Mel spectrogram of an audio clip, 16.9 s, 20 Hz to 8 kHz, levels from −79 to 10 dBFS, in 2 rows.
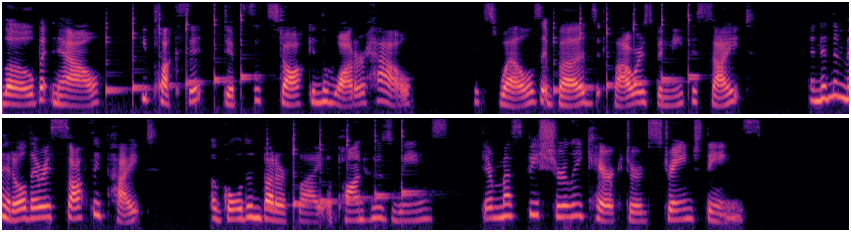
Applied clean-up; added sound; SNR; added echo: neural mask model RNNoise.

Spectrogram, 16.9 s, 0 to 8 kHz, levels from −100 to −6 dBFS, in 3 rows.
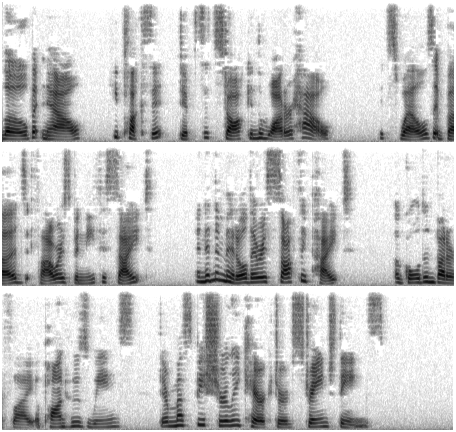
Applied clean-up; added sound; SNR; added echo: none; none; none; none.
